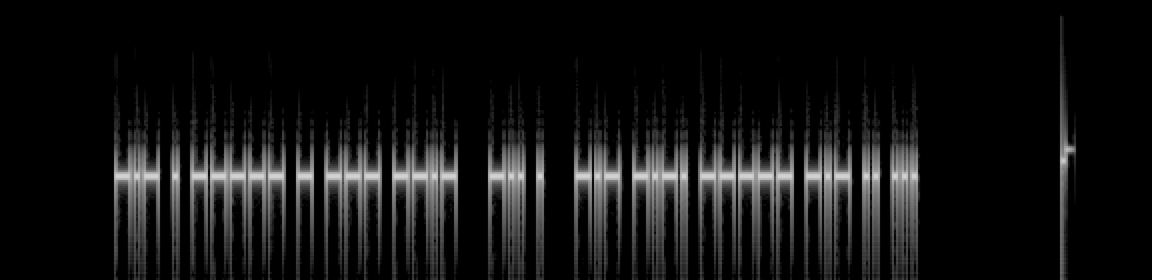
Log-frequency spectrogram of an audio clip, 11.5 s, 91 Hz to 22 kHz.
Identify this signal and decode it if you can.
Morse code, heard as a keyed tone, about 25 wpm, 700 Hz. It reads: KE0TOQ DE KC0KIS
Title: USA Callsign DE Callsign - 6 Characters - 25wpm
